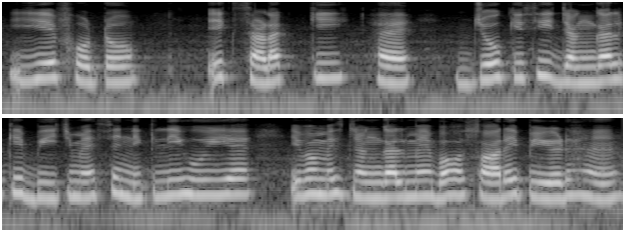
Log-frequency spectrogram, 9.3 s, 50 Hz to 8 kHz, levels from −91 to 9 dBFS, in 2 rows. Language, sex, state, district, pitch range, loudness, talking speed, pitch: Hindi, female, Maharashtra, Nagpur, 220-255 Hz, -18 LUFS, 155 wpm, 235 Hz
